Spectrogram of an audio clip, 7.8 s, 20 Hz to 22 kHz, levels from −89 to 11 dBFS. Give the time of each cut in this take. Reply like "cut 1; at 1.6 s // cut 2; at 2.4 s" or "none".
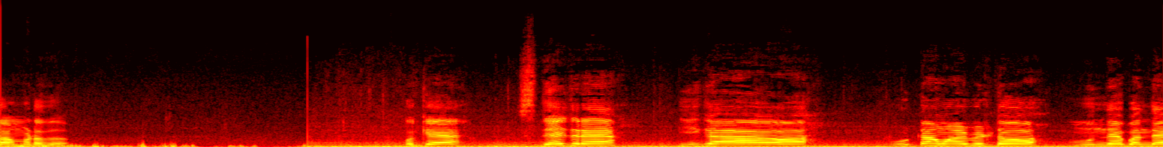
cut 1; at 2.1 s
